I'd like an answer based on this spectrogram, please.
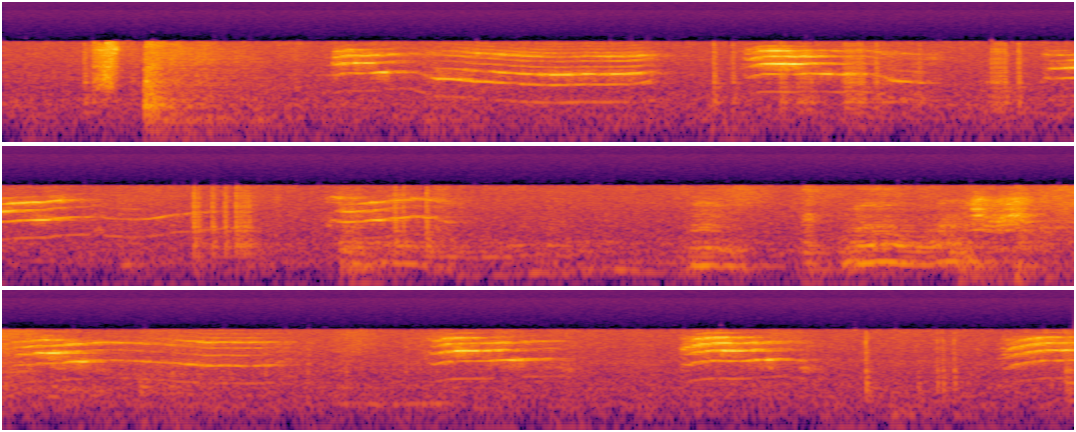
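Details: Domestic cat meowing repeatedly, a long run of clear, tonal calls, each arching up then sliding down, some drawn out and others short, coming in bursts every second or two with brief quiet gaps between.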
